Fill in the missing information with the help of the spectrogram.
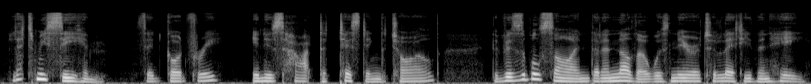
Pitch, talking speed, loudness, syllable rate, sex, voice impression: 150 Hz, 165 wpm, -18 LUFS, 4.7 syllables/s, female, slightly feminine, adult-like, intellectual, calm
